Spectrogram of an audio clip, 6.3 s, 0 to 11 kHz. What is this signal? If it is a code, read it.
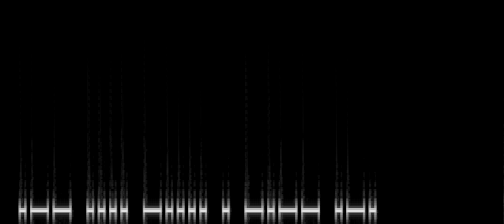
Morse code, heard as a keyed tone, about 17 wpm, 700 Hz. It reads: WH6EYR
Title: USA Callsign DE Callsign 17wpm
